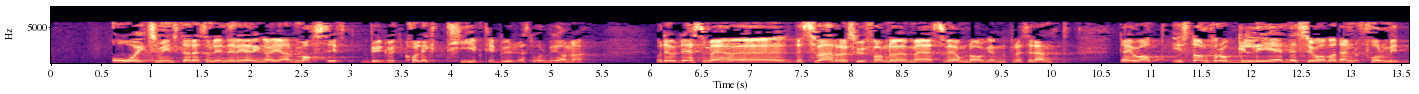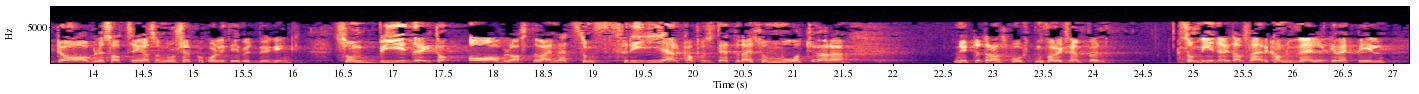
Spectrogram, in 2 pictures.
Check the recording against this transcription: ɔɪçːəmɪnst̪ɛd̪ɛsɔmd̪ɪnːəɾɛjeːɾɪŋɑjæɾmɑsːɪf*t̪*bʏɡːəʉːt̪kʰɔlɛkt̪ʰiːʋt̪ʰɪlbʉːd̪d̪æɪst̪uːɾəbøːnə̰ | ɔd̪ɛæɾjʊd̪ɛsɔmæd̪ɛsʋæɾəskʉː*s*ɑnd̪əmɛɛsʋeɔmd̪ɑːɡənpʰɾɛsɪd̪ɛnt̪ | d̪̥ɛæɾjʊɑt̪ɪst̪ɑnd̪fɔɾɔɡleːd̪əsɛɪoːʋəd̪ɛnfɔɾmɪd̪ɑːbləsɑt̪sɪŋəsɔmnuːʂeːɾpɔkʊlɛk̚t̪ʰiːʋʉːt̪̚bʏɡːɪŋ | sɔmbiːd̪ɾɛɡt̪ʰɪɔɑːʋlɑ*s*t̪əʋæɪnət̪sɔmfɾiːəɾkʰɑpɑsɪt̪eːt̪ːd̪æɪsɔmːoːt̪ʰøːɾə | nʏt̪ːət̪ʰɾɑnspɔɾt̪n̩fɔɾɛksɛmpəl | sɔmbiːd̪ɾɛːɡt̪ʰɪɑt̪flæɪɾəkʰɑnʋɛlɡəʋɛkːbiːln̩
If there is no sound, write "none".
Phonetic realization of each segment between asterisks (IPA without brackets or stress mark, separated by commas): t̪, f, s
